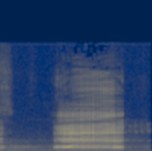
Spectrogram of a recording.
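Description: Sheep bleating: a single steady call about a second long, starting near the middle.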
